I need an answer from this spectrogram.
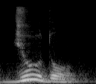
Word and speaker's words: judo: Então o o J no Japão ele tem esse som de DJ, né? Então fica du, né? Judo, né?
